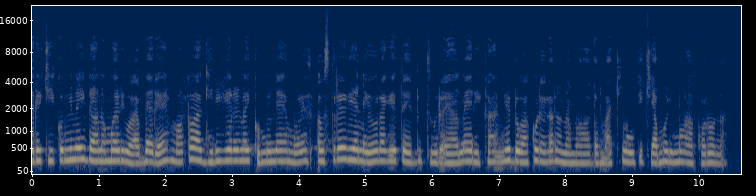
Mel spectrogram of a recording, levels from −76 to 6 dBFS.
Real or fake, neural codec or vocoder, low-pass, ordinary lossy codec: fake; codec, 44.1 kHz, 3.4 kbps, Pupu-Codec; none; none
